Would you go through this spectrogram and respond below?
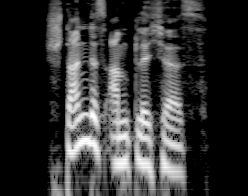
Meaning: strong/mixed nominative/accusative neuter singular of standesamtlich
- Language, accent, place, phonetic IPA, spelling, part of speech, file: German, Germany, Berlin, [ˈʃtandəsˌʔamtlɪçəs], standesamtliches, adjective, De-standesamtliches.ogg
